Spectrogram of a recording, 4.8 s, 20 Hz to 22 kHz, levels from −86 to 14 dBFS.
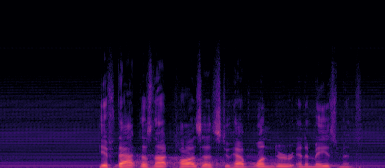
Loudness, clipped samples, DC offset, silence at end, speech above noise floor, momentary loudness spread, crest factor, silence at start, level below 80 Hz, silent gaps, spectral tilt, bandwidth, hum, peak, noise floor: -28 LUFS; under 0.1%; under 0.1%; 0.4 s; 28 dB; 10 LU; 20 dB; 1.25 s; -70 dBFS; none; -6 dB/octave; 14.5 kHz; none; -8 dBFS; -55 dBFS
